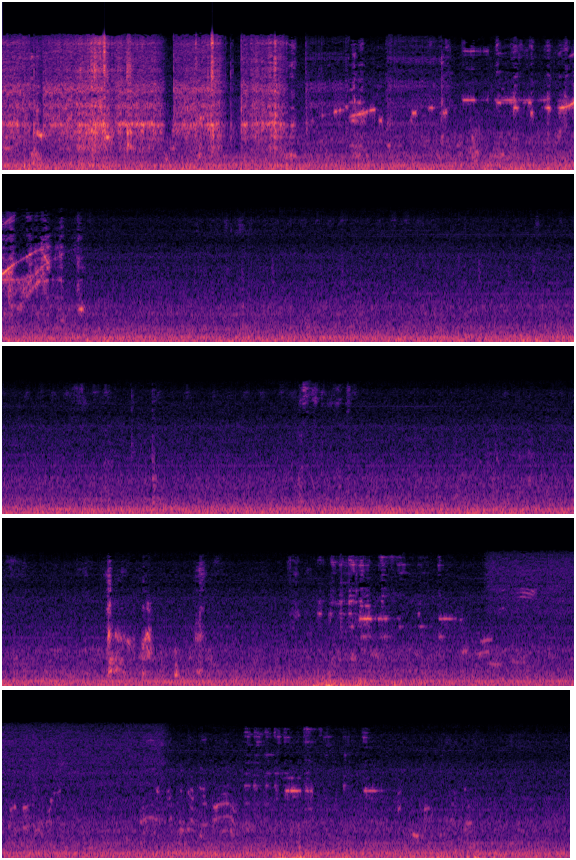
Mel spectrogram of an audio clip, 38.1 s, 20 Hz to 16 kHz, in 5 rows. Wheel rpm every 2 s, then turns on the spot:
120, 80, 20, 0, 0, 0, 0, 0, 0, 0, 0, 0, 0, 0, 0, 0, 0, 0, 0.
none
